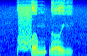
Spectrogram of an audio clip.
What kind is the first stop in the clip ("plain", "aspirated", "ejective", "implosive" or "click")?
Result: implosive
